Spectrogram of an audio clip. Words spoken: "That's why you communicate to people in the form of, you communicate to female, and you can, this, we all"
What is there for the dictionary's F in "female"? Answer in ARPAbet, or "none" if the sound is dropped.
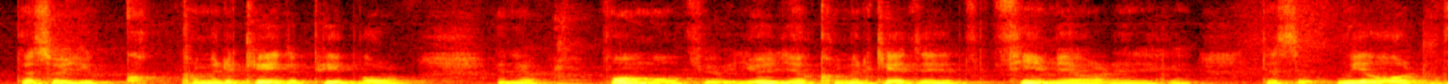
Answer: F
